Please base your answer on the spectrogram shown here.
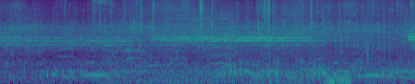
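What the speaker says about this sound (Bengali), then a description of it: "খুবই সুন্দর একটা কবুতর" A female pigeon coos softly a few times, low and throaty, against a faint steady background hum.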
